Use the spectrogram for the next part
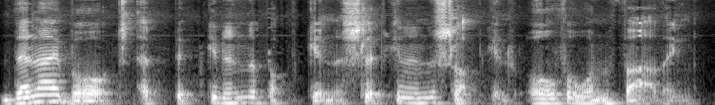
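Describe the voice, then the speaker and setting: A man's voice: mid-range voice, lively intonation, moderate pace, vocal fry, breathy edge. An older man voicing tiny, cheeky tailor mice in a storybook, chanting in a sing-song way.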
